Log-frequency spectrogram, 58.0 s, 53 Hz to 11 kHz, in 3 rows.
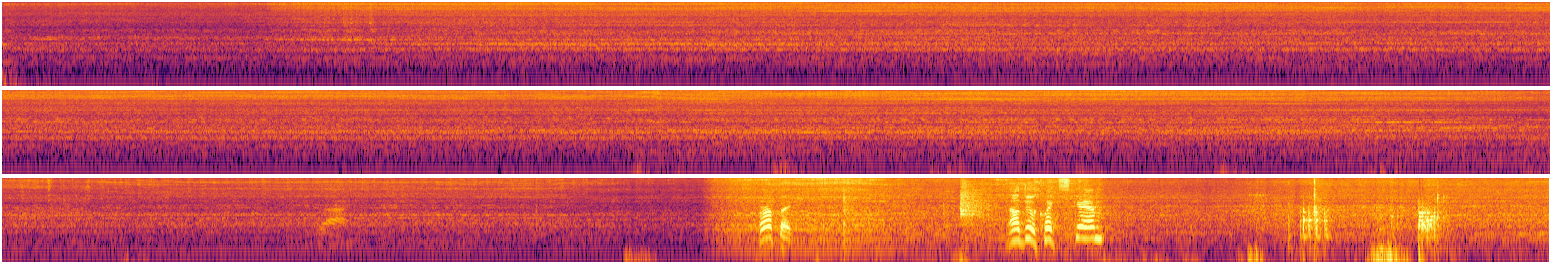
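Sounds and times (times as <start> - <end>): dust collector rushing hiss: 47.5 - 57.4.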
